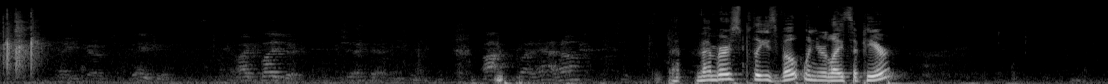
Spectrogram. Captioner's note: applause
